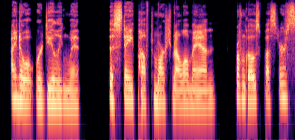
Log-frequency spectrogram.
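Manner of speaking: mock dead-serious tone. Recapping an episode, the speaker quotes a character's line in a mock-serious voice. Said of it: "in the most serious voice".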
